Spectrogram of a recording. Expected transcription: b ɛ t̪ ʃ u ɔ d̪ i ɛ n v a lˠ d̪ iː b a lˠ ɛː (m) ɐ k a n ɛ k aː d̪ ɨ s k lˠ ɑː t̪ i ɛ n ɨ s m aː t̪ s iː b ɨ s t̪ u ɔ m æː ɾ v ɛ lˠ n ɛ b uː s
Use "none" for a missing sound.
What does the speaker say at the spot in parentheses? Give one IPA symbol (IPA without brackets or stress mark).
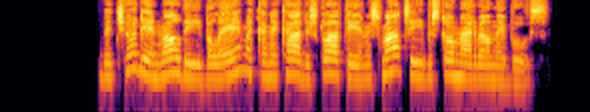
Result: m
